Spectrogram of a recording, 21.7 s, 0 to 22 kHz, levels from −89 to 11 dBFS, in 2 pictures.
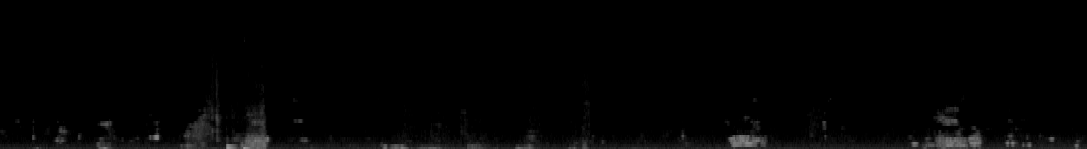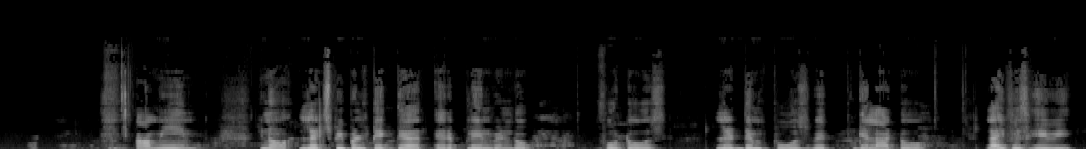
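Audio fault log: Nothing wrong turned up here, just the speech running along with no faults to log.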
